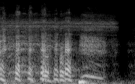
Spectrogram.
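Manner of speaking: loud hissing creeper sound; creeper impression. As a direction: hiss like a Minecraft creeper. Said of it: "I can do a creeper".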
